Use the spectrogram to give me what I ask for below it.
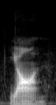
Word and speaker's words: Jan: how would you know that's supposed to be pronounced yawn no one would know that foghat stone blue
